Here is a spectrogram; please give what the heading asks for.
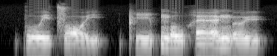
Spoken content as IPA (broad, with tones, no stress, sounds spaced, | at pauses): k uː˨ j t͡s ɔː˨˩ j | pʰ iː˨˥ p̚ ŋ o˧ w h ɛː˨˥ ŋ ɵ˨˥ ɥ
